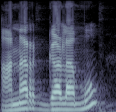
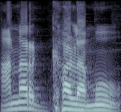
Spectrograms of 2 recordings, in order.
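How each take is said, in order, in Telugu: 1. g ధ్వని అల్పప్రాణం. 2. g ధ్వని మహాప్రాణం. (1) "ఒక పదంలో రా కింద గావొత్తు" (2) "మరొక పదంలో రా కింద ఘావొత్తు"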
